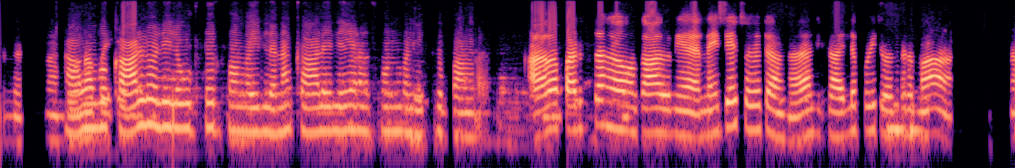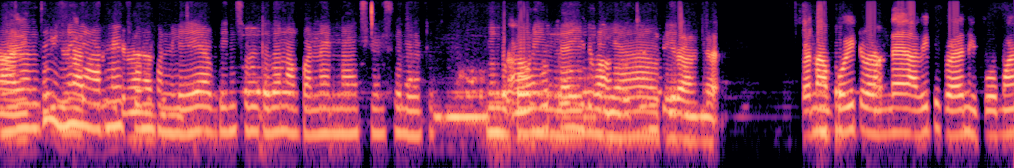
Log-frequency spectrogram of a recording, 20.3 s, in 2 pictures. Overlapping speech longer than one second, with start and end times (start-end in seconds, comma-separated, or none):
10.2-12.0, 15.4-17.2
